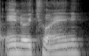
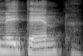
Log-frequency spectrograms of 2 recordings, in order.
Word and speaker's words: n8n: Agora vamos falar sobre o N8N ou como muitas pessoas falam, N8N, eu não sei. E na verdade não é nenhum dos outros, dos dois, né? É Naten, né?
